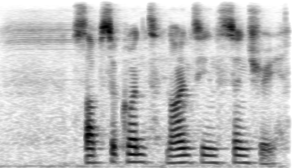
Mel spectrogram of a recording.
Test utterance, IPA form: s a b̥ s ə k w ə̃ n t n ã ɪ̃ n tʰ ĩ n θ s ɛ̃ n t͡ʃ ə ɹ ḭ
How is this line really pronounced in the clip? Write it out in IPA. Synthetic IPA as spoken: s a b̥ s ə k w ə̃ n t n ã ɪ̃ n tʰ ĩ n θ s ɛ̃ n t͡ʃ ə ɹ ḭ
